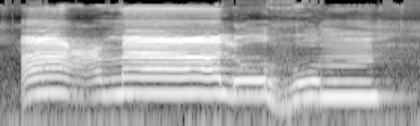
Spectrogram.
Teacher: جو ہے حمزہ اور عین میں ہم نے فرق کرنا ہے، حمزہ حلق کے آخری حصے سے حمزہ، اور عین حلق کے درمیانی حصے سے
